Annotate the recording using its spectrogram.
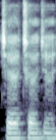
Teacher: जीभ का जो आगे का भाग है वे कठोर तालु को स्पर्श करता है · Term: तालव्य व्यंजन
